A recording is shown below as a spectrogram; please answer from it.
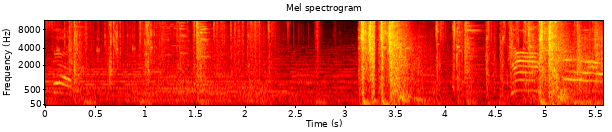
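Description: Gunfire in the video game Robocop: Rogue City, with loud bursts of automatic fire and heavy impacts in short clusters, mixed with shouted voices and battle noise.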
